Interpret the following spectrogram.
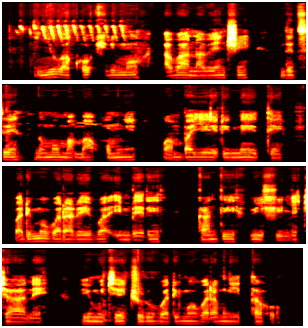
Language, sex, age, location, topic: Kinyarwanda, male, 18-24, Kigali, health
